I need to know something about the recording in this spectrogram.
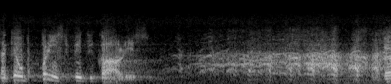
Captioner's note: laughter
